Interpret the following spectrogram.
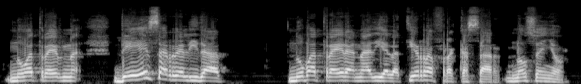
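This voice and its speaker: A man's voice: high voice, no room sound, clean studio sound. A man preaching a sermon, emphatic and repetitive, speaking straight to his listeners.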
